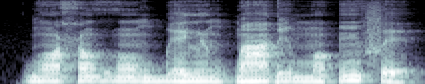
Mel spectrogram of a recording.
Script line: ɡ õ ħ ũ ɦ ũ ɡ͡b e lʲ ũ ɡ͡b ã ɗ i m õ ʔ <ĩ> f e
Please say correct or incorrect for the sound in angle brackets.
correct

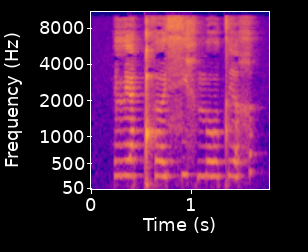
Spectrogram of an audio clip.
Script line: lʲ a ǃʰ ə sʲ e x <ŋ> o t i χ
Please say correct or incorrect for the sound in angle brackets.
incorrect: n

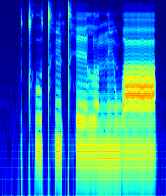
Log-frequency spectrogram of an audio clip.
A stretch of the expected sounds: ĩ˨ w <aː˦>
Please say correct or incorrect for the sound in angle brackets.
correct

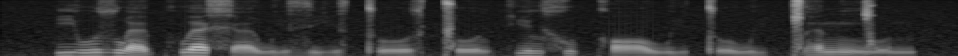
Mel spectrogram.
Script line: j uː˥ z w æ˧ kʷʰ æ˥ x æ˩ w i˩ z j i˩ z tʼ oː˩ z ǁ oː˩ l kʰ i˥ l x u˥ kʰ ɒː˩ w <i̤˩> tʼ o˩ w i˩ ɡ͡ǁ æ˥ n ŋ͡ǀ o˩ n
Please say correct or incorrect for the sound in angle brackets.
incorrect: i˩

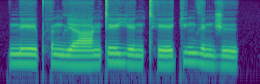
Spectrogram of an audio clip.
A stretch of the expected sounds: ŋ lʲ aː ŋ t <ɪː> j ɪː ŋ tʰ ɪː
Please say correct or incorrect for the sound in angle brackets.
correct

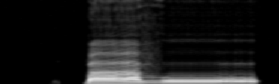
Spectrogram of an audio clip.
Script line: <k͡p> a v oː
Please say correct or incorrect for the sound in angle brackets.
correct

